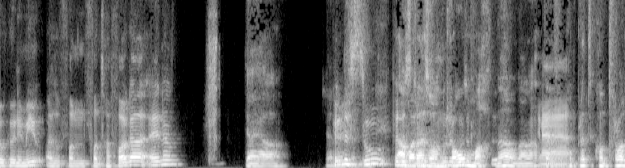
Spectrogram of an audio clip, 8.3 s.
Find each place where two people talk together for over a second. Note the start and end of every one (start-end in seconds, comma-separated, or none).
4.4-7.8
